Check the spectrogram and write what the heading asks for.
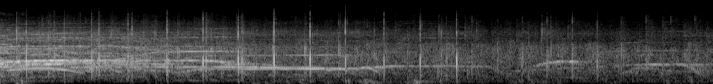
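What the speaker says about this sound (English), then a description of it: "Round of applause." Applause at a Board of Education meeting, with scattered clapping and some cheering from a crowd that is fairly loud at the start and slowly thins out, while voices carry through and over it.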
